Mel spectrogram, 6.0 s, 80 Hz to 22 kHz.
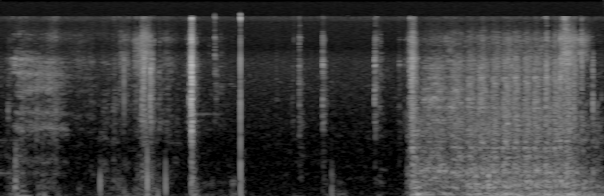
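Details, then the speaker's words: International truck with Cummins 11 diesel, heavy regular knock at idle after cranking; disconnecting cylinder 5 injector connector slightly reduces knock, other cylinders no change — broken piston. "на фишки отключаю 5 цилиндр чуть чуть меньше становится на остальных так не помогает ни че го"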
